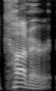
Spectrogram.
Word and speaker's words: Qatar: You know, it's when I I worked in Pittsburgh for a while and um we were bringing in Cutter Airways and it would always go back and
